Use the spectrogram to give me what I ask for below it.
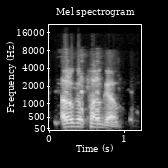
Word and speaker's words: Ogopogo: Is that how you say it? It's like, no. There's lots of O's in between the letters. Ogopogo.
